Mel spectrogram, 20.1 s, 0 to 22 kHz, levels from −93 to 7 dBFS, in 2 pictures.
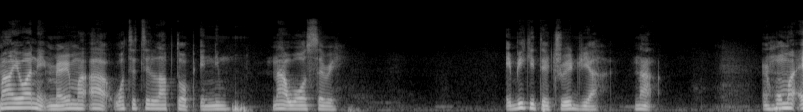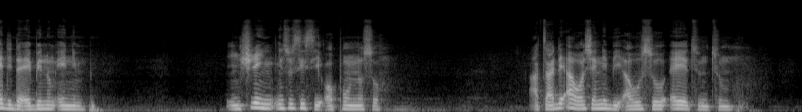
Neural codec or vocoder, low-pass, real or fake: none; 10.8 kHz; real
